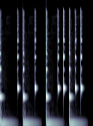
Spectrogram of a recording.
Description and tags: Percussive Slut
A percussive EDM loop made using FL Studio's step sequencer and stock samples included with the software.
A, brazilian, cheesy, cowbell, dance, diplo, edm, funky, house, I, M, percussion, pop, weird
